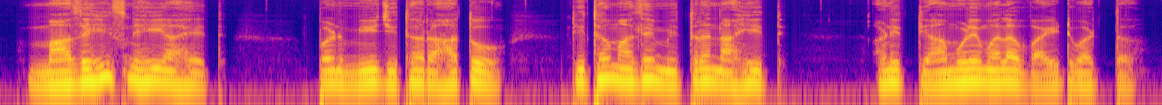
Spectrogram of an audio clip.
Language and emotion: Marathi, sad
